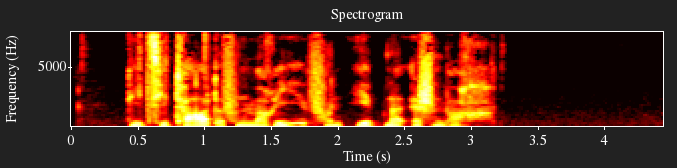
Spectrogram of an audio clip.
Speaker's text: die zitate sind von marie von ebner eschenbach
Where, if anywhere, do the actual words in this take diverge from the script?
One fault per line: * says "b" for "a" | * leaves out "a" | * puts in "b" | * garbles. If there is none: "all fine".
* leaves out "sind"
